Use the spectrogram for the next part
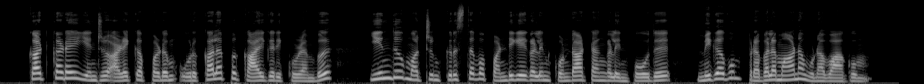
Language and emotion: Tamil, neutral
